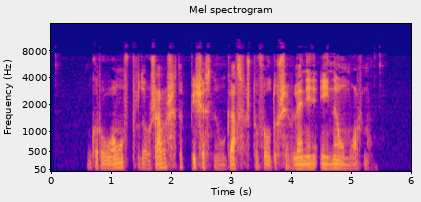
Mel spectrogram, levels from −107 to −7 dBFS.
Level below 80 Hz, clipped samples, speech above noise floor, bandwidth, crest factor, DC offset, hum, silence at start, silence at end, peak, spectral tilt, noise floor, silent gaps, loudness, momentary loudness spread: -54 dBFS; under 0.1%; 49 dB; 9.6 kHz; 24 dB; under 0.1%; none; 0.6 s; 0.7 s; -4 dBFS; -2.5 dB/octave; -78 dBFS; none; -26 LUFS; 13 LU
